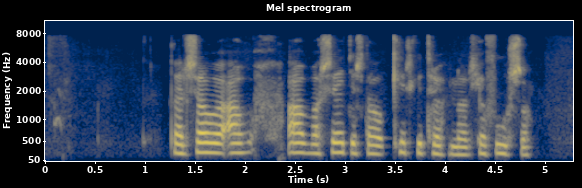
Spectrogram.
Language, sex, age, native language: Icelandic, male, 11, Icelandic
